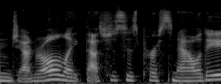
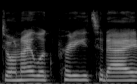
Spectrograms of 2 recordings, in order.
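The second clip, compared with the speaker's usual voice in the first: ordinary delivery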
